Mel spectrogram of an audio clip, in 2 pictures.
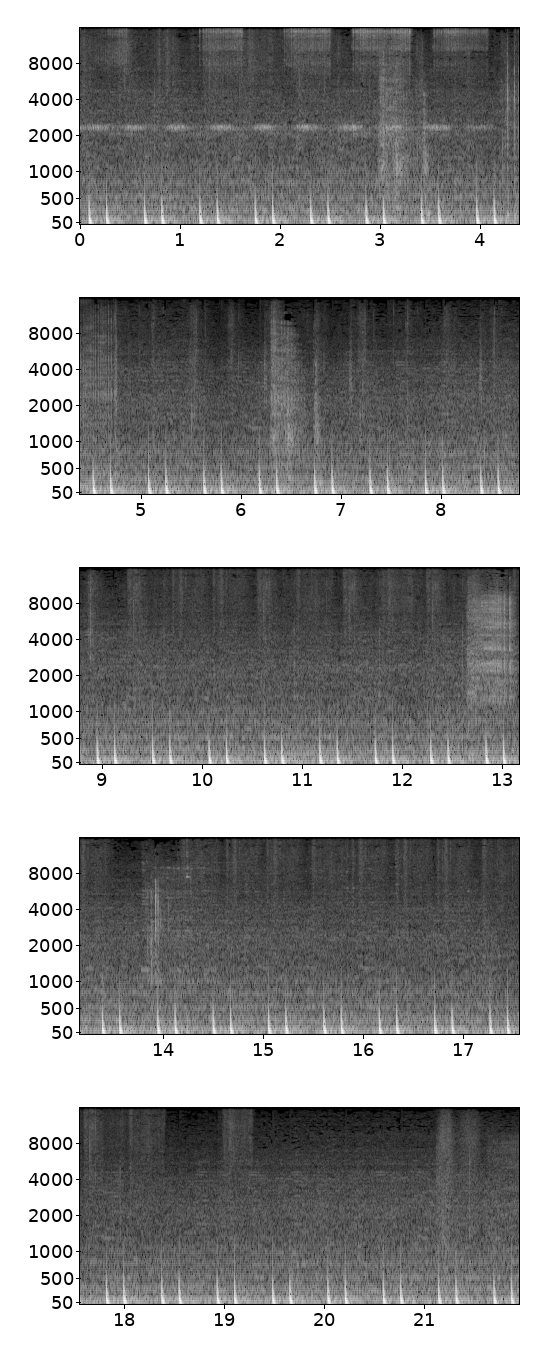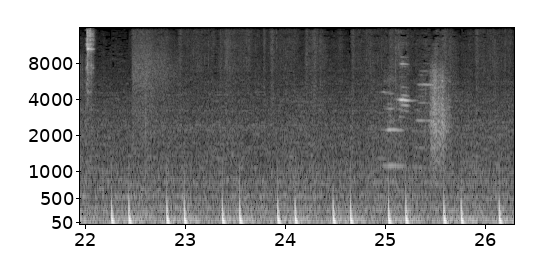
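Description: Footsteps thud on a floor at a walking pace.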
